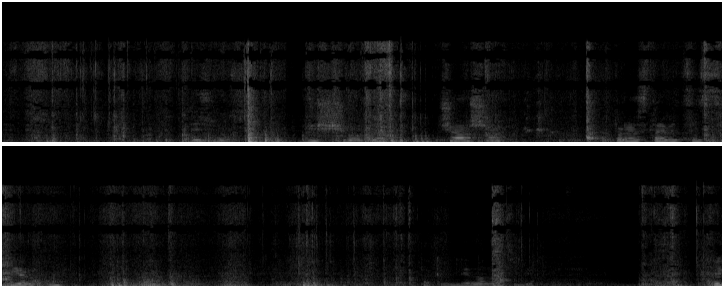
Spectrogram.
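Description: Cardboard boxes rustle and scrape as hands handle them.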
